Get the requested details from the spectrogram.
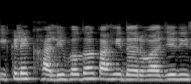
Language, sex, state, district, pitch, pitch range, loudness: Marathi, female, Maharashtra, Solapur, 235 Hz, 225-250 Hz, -16 LUFS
